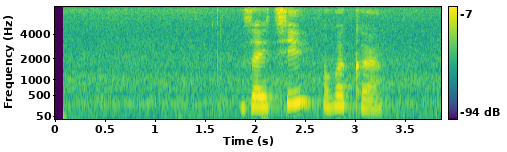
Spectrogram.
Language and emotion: Russian, neutral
